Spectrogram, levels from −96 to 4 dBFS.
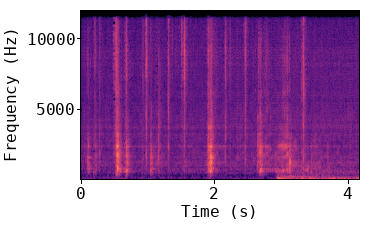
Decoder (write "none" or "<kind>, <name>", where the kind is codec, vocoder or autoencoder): vocoder, Vocos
